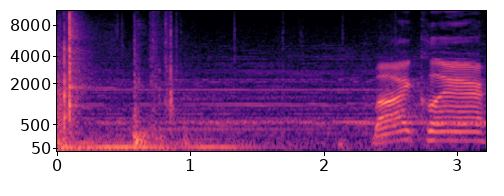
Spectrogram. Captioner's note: door clicks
